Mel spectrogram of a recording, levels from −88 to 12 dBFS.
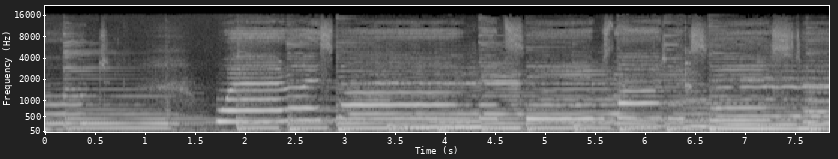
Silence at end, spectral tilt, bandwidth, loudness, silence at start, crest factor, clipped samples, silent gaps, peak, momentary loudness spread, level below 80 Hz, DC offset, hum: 0 s; -5 dB/octave; 17 kHz; -16 LUFS; 0 s; 10 dB; under 0.1%; none; -6 dBFS; 8 LU; -42 dBFS; under 0.1%; none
